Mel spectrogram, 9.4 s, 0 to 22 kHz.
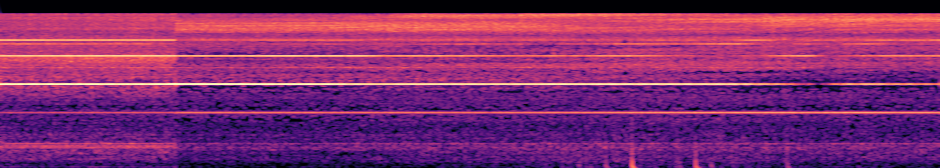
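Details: GMN spindle, 90k in the listing, spinning at full speed with a clean, steady high-pitched whine at constant tone and no grinding or rattle. A normal high-speed spindle run.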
